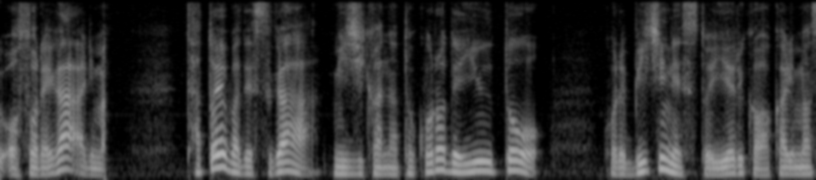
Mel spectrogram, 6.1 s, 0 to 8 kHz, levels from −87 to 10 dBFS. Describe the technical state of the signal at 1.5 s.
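At 1.5 s a jitter buffer speed-up is under way, from 1.36 to 1.89 s. The buffer held too much audio, so the receiver cut short pitch-period pieces repeatedly, about 70 ms in all. The speech runs about 11% faster at unchanged pitch and sounds hurried.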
